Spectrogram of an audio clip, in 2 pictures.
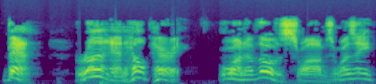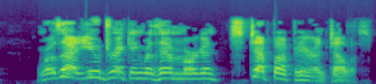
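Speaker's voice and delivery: loud, high landlord barking orders; indignant cry. A narrator's reading. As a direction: take command of the room, outraged. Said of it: "cried Silver".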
